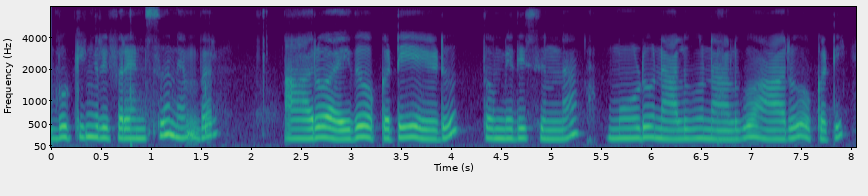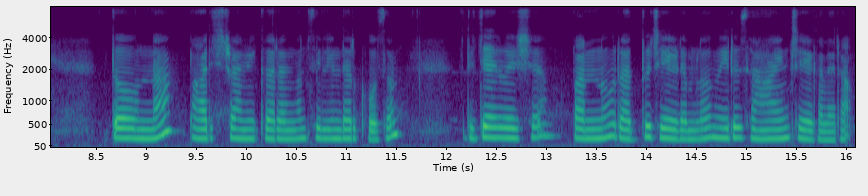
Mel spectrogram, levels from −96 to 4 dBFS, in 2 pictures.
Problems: low volume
